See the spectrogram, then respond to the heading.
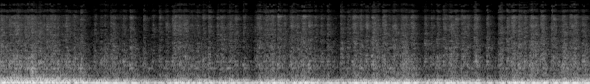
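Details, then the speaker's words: Chevy truck V8, warmed up and revved while filling fuel table without driving: deep uneven rumble with slight hunting as it settles from revs; fuel trims show it running really lean, needs fuel added back. "Well, that ain't good. So, we're actually really lean now, huh?"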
